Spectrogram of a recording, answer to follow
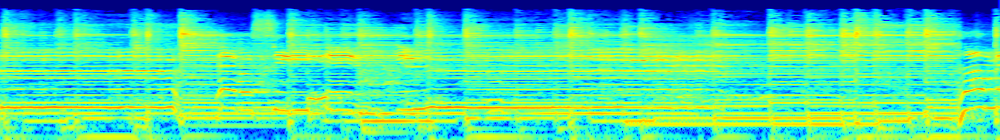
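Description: Acoustic guitar played through an instrumental passage of a country-rock song, its chords ringing on steadily.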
